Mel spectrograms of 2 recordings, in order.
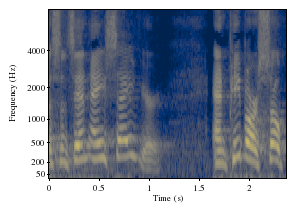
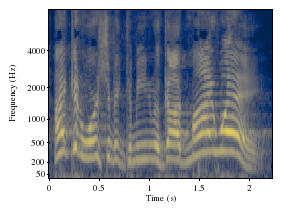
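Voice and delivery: rising preaching; 8 semitones higher, 10 dB louder than usual. Real, not acted. Preaching at full force.

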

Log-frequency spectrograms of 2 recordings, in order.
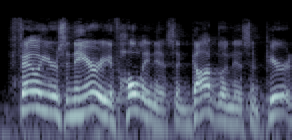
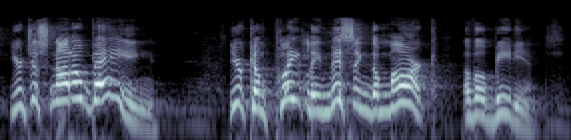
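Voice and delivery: higher, louder and slow; exasperated rebuke; 5 semitones higher, 5 dB louder than usual. Acted. Preacher scolding the congregation for not obeying, loud and slow.

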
